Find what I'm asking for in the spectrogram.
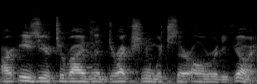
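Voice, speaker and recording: Somewhat breathy with a dark, mellow tone, a man with an American accent speaks at a fairly high pitch amid audible room echo. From United States and UK. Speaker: university lecturer. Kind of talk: lecture. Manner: hesitant, many fillers.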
